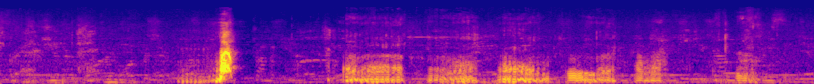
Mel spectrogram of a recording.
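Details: Two Shih Tzu dogs, Mav and Murph, wrestling together indoors: one sharp yelping bark, then a run of rough, throaty play growls in short bursts about a second apart, with soft rustling between.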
